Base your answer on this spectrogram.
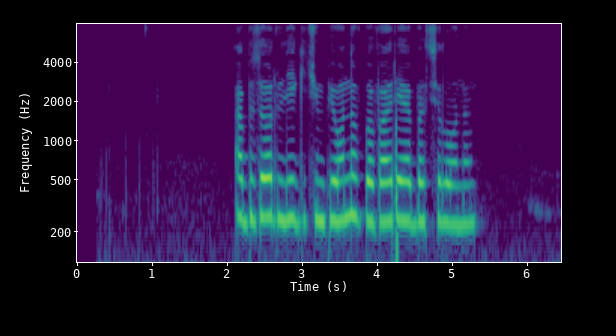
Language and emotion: Russian, neutral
